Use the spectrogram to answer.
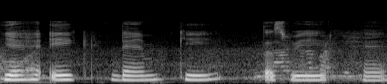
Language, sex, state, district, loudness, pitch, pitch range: Hindi, female, Madhya Pradesh, Katni, -17 LUFS, 215 Hz, 205-280 Hz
